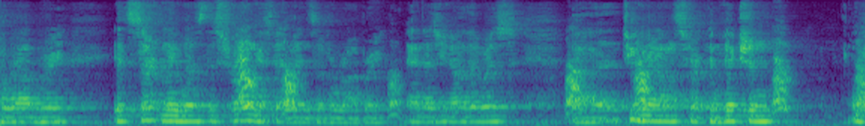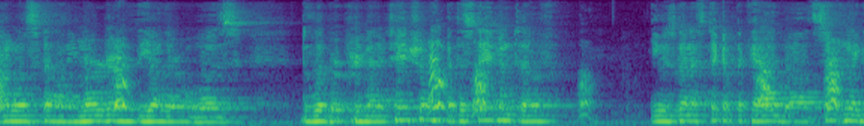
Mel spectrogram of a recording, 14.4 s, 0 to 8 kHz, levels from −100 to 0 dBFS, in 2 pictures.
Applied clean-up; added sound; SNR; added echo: none; Dog; 6 dB; reverberation time 1.4 s.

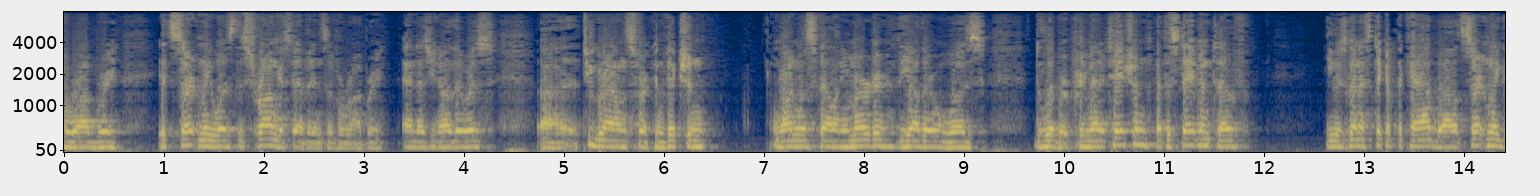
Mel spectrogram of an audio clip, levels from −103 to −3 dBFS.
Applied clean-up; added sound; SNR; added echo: none; none; none; none.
